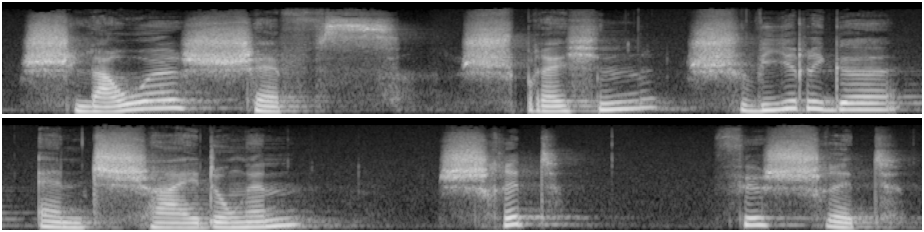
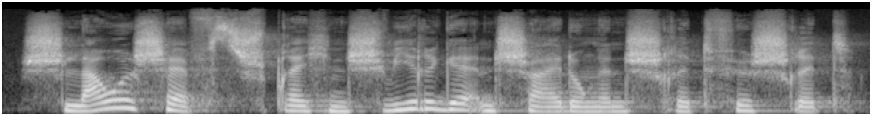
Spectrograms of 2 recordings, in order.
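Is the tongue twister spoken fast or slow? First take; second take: slow; fast. First: The sentence is spoken slowly. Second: The sentence is spoken faster. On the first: "Nochmal langsam" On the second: "Und jetzt etwas schneller"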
